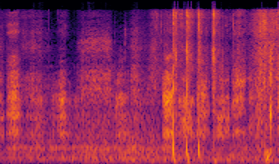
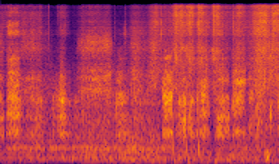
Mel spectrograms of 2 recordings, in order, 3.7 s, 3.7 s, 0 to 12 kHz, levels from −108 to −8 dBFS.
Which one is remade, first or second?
second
